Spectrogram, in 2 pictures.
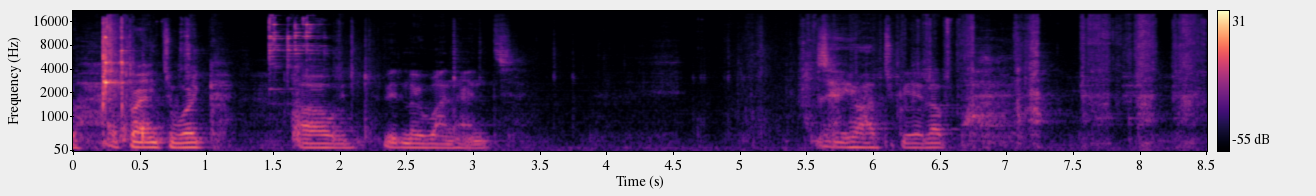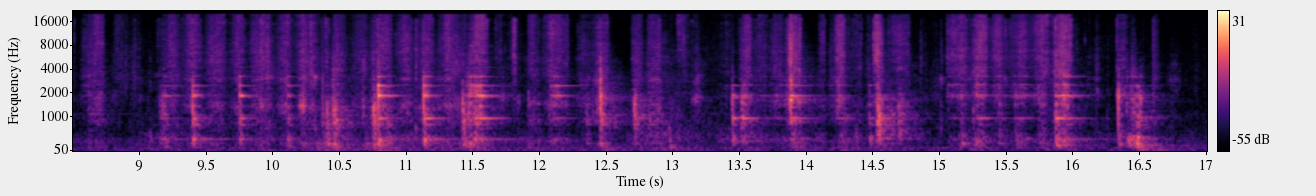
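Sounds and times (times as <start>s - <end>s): brush scraping metal: 5.6s - 16.9s.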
